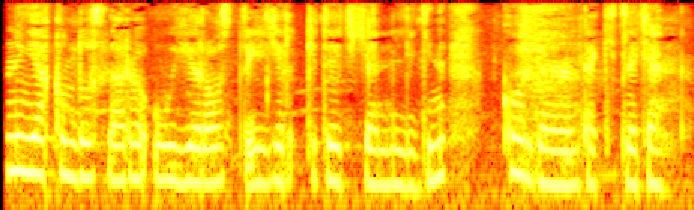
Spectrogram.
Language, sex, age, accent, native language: Uzbek, female, under 19, Qashqadaryo, Uzbek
